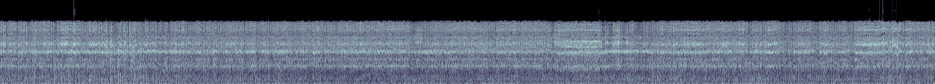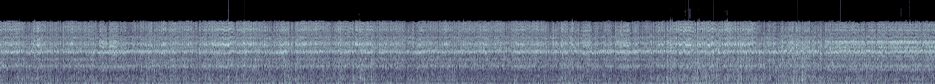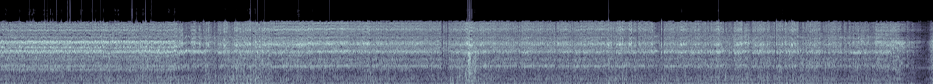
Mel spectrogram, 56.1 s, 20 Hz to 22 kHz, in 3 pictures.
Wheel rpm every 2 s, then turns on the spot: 230, 230, 230, 240, 230, 230, 230, 240, 230, 230, 230, 230, 230, 230, 230, 230, 230, 210, 210, 210, 220, 220, 230, 230, 230, 230, 230, 160.
none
